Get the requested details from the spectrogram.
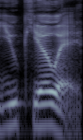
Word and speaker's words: ukiyo-e: Japanese woodblock prints, specifically the ukiyo-e style.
